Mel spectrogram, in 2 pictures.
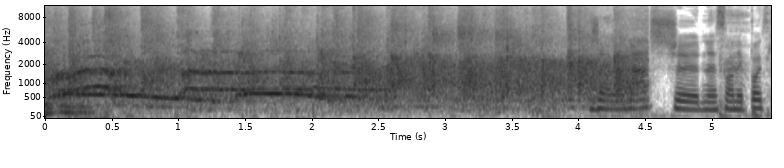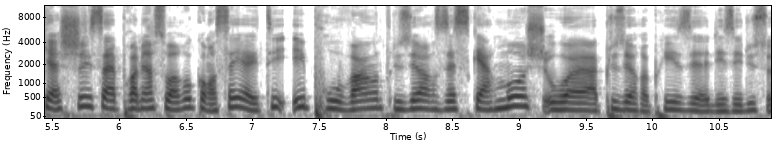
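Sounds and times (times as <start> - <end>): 
voices booing at a city council meeting: 0.0 - 2.6
crowd applauding at a city council meeting: 0.0 - 4.6
speech: 4.7 - 10.8.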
